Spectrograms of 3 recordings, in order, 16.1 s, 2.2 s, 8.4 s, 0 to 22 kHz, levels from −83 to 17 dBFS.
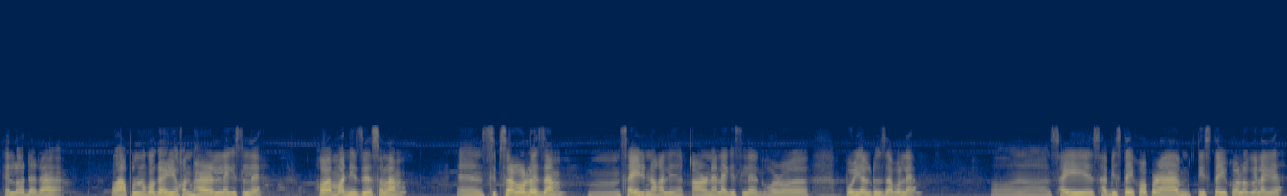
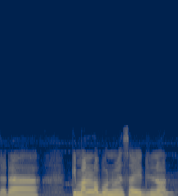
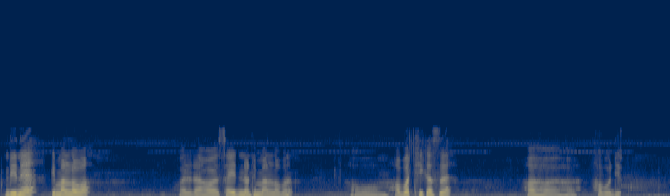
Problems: none marked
